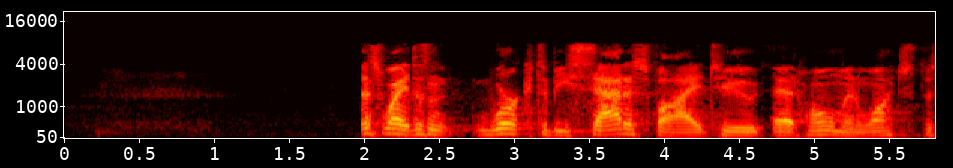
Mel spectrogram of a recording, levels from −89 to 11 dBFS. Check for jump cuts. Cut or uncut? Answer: cut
